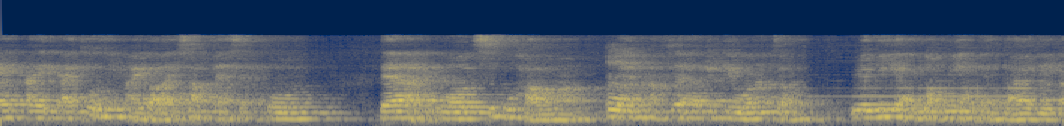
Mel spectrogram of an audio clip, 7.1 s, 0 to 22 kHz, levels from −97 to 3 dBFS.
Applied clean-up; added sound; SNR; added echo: neural separator model SepFormer DNS4.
